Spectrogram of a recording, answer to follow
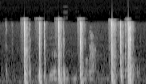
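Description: Computer keyboard being typed on: about eight separate keystrokes at an uneven pace, spelling out one word.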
